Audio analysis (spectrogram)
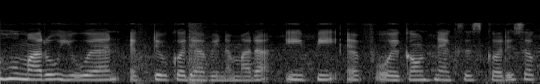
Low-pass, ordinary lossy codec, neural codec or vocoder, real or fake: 7.2 kHz; none; none; real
